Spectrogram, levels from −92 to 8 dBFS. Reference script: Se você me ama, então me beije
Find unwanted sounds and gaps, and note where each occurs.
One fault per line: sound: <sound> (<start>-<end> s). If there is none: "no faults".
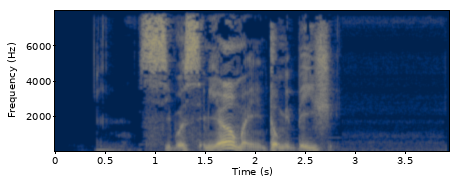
no faults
